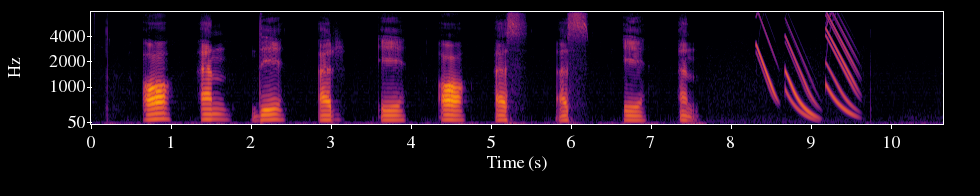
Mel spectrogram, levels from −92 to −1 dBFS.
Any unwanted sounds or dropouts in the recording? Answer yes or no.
yes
